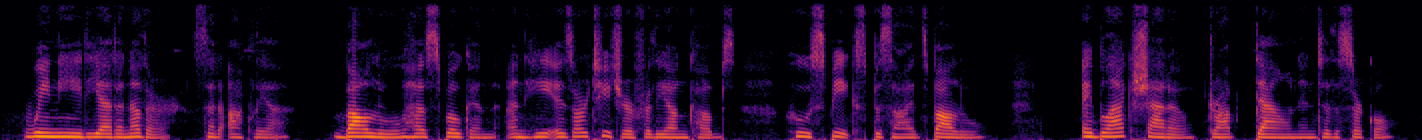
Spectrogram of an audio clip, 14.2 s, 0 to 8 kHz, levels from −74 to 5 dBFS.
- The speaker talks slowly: Yes, slow, 125 wpm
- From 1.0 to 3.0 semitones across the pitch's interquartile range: Yes, average, 2.7 semitones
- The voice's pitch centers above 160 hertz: Yes, high, 190 Hz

